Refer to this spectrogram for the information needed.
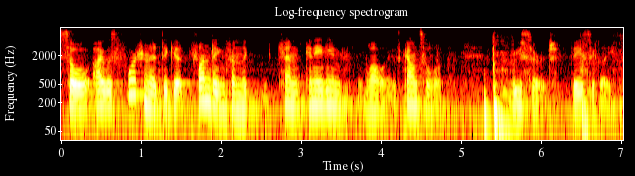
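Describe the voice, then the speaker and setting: The voice is somewhat breathy and moves at a moderate pace. Its intonation stays fairly even. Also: woman. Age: 80s+. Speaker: philosopher and religious sister. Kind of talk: speech at an honoring event. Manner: halting.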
